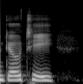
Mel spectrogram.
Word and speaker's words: Gootee: Kevin Gootee, and that's how you pronounce his name, Kevin Gootee, as he said, the thing I will never grow.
